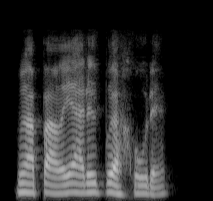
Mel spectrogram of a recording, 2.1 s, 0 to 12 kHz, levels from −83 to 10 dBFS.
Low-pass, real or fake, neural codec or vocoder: 7.2 kHz; fake; codec, 16 kHz, 1.1 kbps, Voila-Tokenizer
